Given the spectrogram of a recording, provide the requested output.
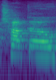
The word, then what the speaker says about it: Choco: and it is pronounced Chaco kind of like choco taco you know I didn't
